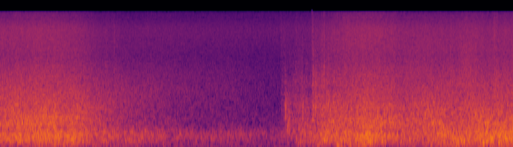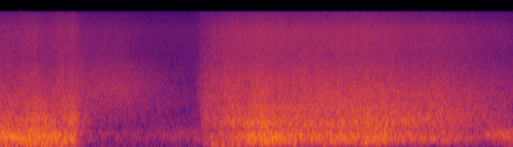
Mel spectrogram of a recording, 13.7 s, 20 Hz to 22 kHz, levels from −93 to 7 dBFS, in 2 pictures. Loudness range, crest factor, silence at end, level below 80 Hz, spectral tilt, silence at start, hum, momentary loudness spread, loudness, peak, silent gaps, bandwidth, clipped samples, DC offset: 8 LU; 18 dB; 0 s; -46 dBFS; -4 dB/octave; 0 s; none; 16 LU; -25 LUFS; -10 dBFS; none; 16.5 kHz; under 0.1%; under 0.1%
